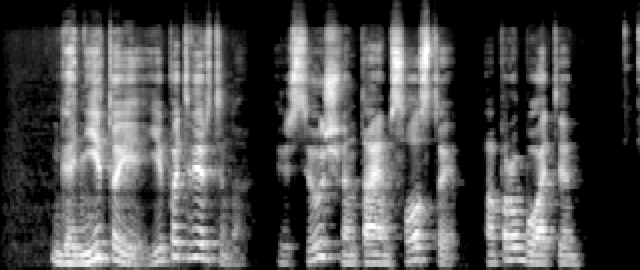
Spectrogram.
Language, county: Lithuanian, Kaunas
